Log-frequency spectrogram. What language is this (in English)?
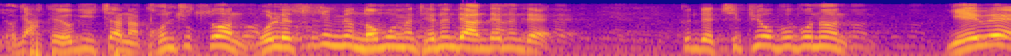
Korean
